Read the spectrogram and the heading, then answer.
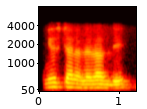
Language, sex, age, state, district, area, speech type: Telugu, male, 18-30, Andhra Pradesh, Chittoor, rural, conversation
